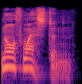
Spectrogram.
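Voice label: "northwestern", British English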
